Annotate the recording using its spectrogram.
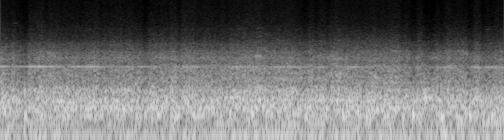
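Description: An electric train hums and rumbles steadily close by.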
